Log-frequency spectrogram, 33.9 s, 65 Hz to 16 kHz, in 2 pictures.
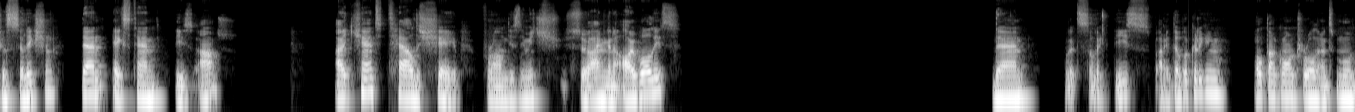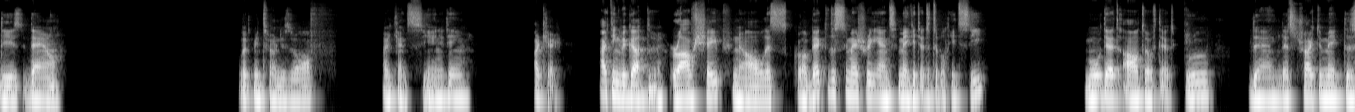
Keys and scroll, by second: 0.2 f, 0.3 e, 0.9 ctrl+z, 9.4 ctrl+z, 13.1 2, 28.9 c, 31.6 Delete.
